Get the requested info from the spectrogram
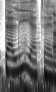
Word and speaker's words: tagliatelles: Non, parce que je vous rappelle qu'on dit tagliatelles.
